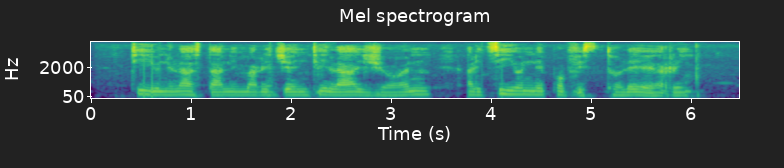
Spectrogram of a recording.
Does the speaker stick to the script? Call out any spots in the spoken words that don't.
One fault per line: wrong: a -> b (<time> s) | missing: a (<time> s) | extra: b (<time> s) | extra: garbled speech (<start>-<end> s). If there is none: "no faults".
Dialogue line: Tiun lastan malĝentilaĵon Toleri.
extra: Alicio ne povis (3.8 s)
